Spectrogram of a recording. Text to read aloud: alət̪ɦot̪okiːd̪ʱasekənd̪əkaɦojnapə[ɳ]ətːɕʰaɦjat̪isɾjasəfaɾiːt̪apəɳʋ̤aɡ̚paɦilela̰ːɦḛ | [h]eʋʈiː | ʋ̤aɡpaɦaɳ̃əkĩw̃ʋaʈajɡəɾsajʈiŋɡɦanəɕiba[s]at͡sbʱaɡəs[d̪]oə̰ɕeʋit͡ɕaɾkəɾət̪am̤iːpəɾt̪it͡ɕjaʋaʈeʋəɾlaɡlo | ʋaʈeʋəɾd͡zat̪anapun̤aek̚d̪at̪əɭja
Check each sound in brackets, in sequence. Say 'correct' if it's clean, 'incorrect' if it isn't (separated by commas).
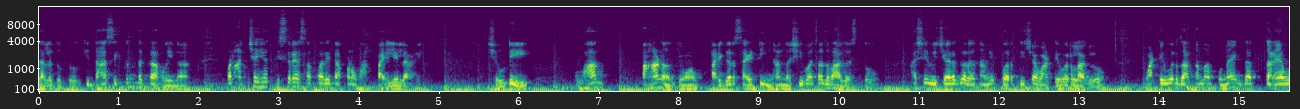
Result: correct, incorrect, incorrect, incorrect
